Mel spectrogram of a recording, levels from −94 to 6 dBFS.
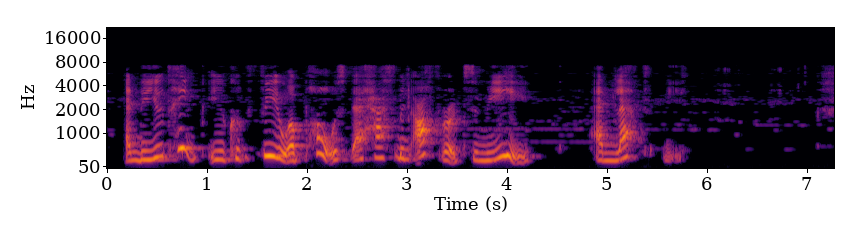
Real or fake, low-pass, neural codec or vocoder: real; 7.2 kHz; none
